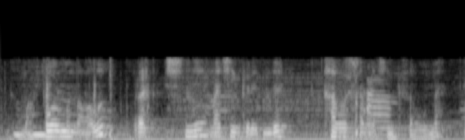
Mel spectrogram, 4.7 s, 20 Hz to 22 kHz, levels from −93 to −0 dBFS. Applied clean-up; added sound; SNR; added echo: none; Motor vehicle (road); 10 dB; reverberation time 0.3 s.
